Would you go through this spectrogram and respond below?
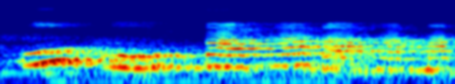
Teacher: भ, म का उच्चारण स्थान ओष्ठ होता है।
